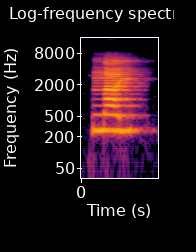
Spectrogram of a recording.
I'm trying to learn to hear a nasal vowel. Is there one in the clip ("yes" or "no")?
no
